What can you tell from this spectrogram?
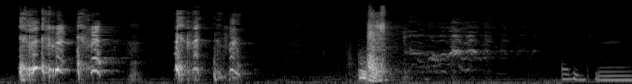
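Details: Baby sneezes: several short, high-pitched bursts, one a sharp sneeze, mixed with a little infant voicing and a tone at the end.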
